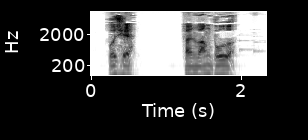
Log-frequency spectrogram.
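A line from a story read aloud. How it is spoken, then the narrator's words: Cool, indifferent. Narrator (Chinese): 李元景淡淡的回道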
